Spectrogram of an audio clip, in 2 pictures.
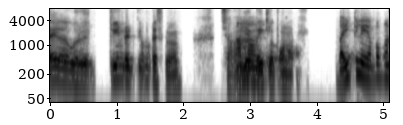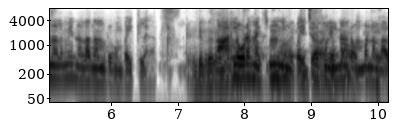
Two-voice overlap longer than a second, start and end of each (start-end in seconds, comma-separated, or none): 7.6-9.6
